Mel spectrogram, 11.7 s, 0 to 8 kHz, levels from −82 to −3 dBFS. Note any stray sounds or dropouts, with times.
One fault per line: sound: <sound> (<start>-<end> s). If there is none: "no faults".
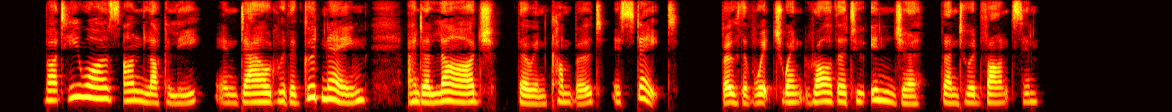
no faults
